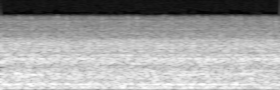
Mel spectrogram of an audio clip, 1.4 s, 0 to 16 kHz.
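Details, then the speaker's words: 2003 Lincoln Town Car 4.6 V8 after repair: steady, even idle with no shaking. It previously shook with P0300 misfires on cylinders 2, 4 and 8 after an intake manifold job, caused by loose injector connections. "Bueno pues aquí Parece que ya se arregló problema si pueden ver el carro está bien parejito y no está temblando"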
